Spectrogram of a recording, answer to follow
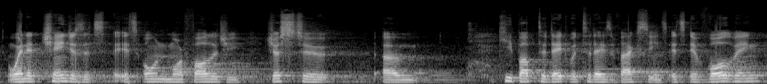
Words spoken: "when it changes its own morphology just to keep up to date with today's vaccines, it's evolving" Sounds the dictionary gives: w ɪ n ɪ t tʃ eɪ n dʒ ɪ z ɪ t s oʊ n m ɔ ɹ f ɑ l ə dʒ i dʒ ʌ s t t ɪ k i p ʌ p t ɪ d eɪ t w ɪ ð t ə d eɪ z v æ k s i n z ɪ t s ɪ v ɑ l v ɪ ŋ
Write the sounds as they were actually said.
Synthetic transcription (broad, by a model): w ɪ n ɪ t tʃ eɪ n dʒ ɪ z ɪ t s oʊ n m ɔ ɹ f ɑ l ə dʒ i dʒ ʌ s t t ɪ k i p ʌ p t ɪ d eɪ t w ɪ ð t ə d eɪ z v æ k s i n z ɪ t s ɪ v ɑ l v ɪ ŋ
